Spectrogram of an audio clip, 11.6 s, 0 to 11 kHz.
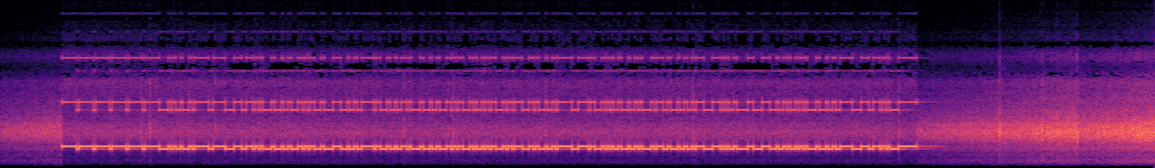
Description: RTTY (45.45 baud, 170 Hz shift), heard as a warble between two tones, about 1360 Hz centre, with static crashes and room echo. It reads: VOCE NAO VALE NADA, MAS EU GOSTO DE VOCE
